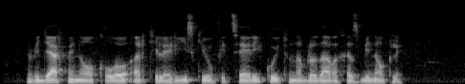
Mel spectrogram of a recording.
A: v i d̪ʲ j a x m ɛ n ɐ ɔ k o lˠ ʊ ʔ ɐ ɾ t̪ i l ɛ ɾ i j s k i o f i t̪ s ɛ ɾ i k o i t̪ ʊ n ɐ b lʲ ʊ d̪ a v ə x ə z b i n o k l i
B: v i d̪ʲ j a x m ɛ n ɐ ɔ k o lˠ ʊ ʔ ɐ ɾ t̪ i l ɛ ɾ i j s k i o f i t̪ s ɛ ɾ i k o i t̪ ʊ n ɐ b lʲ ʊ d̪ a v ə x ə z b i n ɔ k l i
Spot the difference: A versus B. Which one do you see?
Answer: B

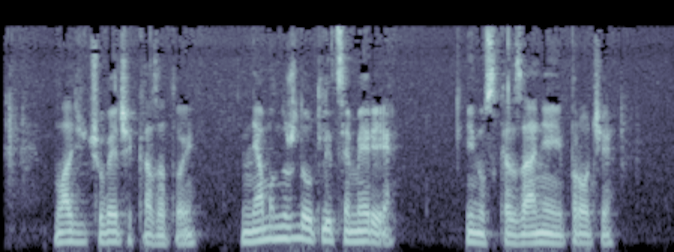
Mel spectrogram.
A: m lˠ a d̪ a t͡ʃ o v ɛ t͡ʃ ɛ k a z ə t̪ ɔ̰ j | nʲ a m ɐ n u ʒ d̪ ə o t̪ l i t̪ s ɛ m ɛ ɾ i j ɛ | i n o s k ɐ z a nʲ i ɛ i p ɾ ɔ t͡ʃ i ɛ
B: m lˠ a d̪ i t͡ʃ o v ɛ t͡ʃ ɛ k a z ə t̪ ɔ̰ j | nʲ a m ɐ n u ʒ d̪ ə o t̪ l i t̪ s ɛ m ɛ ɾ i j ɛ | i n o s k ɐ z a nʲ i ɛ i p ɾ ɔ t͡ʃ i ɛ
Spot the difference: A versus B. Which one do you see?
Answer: B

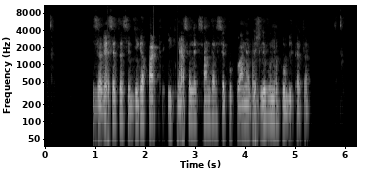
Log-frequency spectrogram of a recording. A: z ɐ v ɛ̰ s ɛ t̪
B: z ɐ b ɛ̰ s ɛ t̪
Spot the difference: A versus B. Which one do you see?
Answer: A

